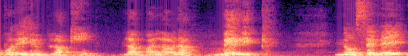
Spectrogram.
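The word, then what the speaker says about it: מֶלֶךְ: en hebreo Como por ejemplo aquí la palabra melek no se lee melque sino melek y esta palabra se traduce en español como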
